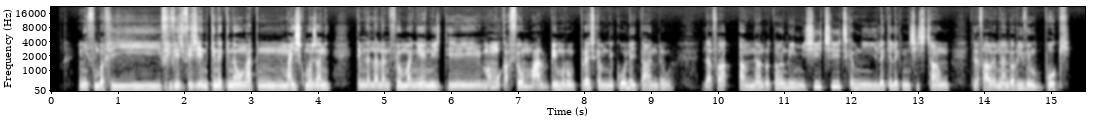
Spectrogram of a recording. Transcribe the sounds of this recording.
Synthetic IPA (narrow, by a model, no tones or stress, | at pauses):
nifumbəfifivezivezenikenakenawaŋat̪inmajzi̥kimozanid̪̥emilalalanifewmaŋenizid̪emamokafewmaɾubemaɾopresḁkʲaminekolait̪anirew | lafaaminaɳɖ͡ʐat̪ɔ̃aɳɖ͡ʐimisit͡sit͡si̥kʲaminiilakelakinisisi̥t͡saŋu | d̪̥elafavaminaɳɖ͡ʐaɾivemiboki̥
